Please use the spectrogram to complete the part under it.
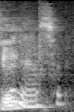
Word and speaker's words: Manasseh: Behold, my family is poor in Manasseh. Is that how you say it? – Mm-hmm. Yeah, okay. It's Manasseh.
